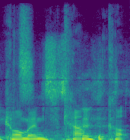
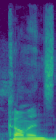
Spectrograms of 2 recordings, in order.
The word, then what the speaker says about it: Cummins: dodge ram coming coming how do you say that there's no g on it there's no g no g cummins cummins diesel um and what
